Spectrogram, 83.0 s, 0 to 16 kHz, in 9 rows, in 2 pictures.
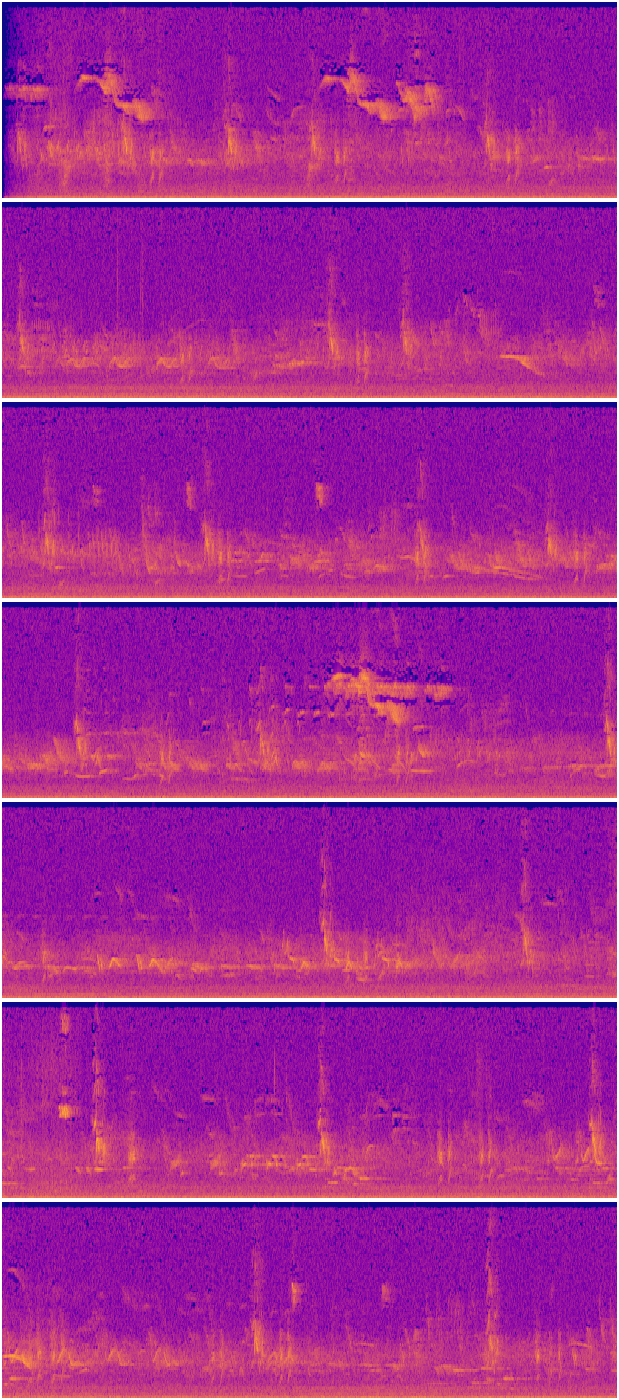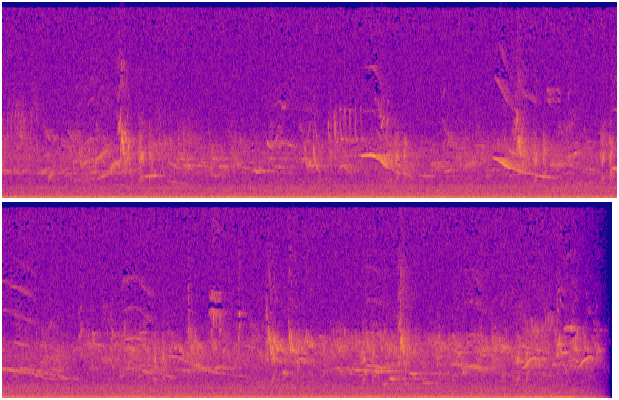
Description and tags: Dawn Chorus
This was recorded in front of my house in the suburbs of Hastings, Hawke's Bay, New Zealand.
It was recorded at 5:51am on 2 October 2016 with a Zoom H4n.
You can hear many birds tweeting.
tweeting, nature, dawn, bird, tweet, chirping, birds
